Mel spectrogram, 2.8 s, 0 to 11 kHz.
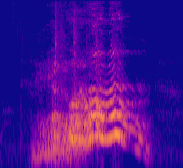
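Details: An 11-year-old Bull Terrier performing for treats gives a wavering, tuneful howl that rises, wobbles, then slides down to end.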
